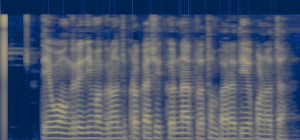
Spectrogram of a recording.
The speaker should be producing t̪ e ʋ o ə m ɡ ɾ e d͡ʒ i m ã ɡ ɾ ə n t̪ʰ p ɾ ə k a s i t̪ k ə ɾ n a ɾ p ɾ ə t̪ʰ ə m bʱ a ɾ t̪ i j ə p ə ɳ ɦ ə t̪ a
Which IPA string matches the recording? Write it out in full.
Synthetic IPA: t̪ e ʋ o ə ŋ ɡ ɾ e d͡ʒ i m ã ɡ ɾ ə n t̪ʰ p ɾ ə k a ʃ i t̪ k ə ɾ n a ɾ p ɾ ə t̪ʰ ə m bʱ a ɾ t̪ i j ə p ə ɳ ɦ ə t̪ a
